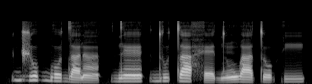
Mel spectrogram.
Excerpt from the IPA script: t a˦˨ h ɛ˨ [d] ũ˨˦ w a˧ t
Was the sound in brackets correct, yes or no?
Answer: yes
